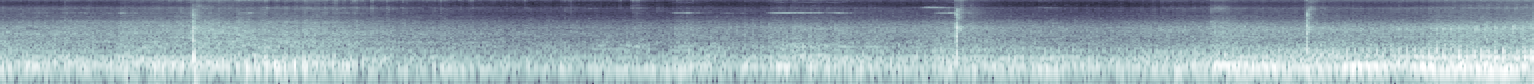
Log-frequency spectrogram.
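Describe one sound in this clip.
Pliers click against a metal key blank.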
